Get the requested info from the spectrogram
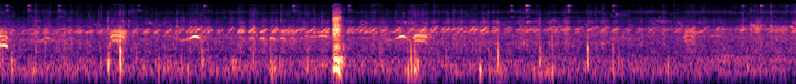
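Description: Faint bird chirps and chatter: a fast run of short high chirps through the middle and again near the end, with a few single calls between, and one sharp click about five seconds in.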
